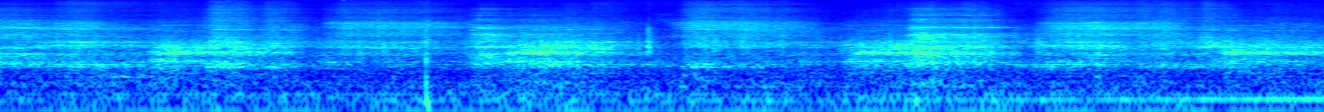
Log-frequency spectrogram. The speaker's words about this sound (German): Lasst euch tragen von den Geräuschen des Atems.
